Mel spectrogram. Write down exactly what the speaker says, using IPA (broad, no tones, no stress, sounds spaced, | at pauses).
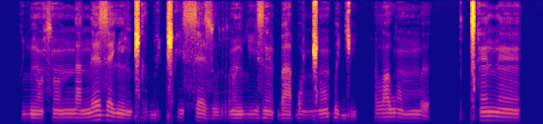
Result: ʎ ɔ̃ s ɔ̃ nː a n ɛ z ɛ lʲ ɛ̃ ɡ͡ǁ ə b i ǁʰ i s ɛ z u r ɔ̃ ʎ i z ɛ̃ ɓ a ɓ ɔ ŋ͡ǁ ɔ̃ ɓ ə ɟ i | lˠ ə w ɔ̃ mː ə | ǀʰ ɛ̃ n ɛ̃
